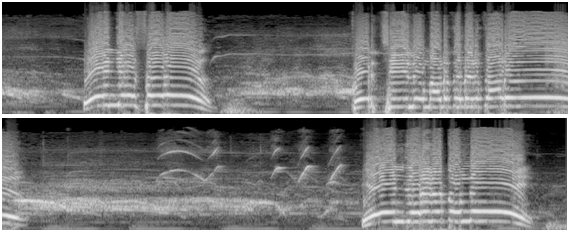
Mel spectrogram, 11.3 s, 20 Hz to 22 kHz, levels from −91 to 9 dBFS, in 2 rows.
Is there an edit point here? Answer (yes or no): no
